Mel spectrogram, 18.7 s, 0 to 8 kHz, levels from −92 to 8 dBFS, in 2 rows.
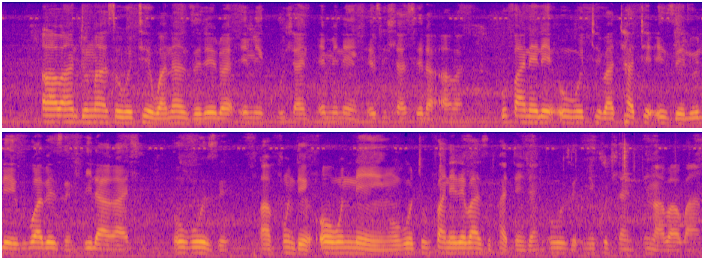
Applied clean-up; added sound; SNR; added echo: none; Cricket; 13 dB; none.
